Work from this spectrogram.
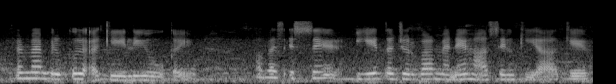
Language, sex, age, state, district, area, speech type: Urdu, female, 30-45, Uttar Pradesh, Aligarh, urban, spontaneous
